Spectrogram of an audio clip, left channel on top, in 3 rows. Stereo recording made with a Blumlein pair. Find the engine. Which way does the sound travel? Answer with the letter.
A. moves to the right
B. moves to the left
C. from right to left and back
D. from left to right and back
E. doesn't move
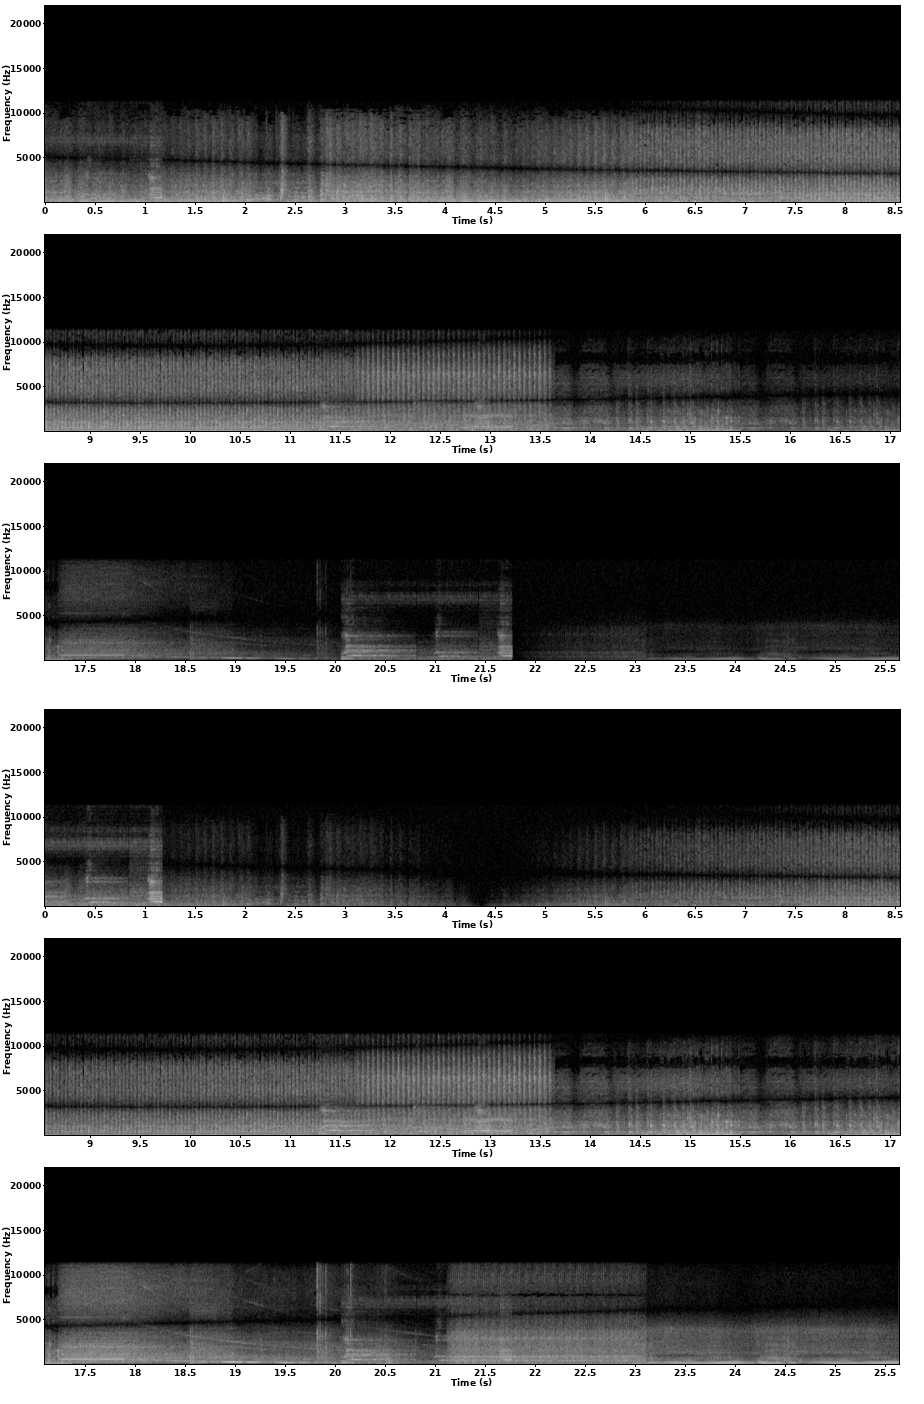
A.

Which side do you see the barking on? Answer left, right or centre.
right.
